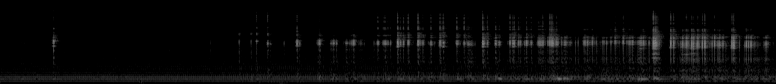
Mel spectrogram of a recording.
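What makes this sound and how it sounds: A stylus with a red handle scratches away the coating of a flat, thin black-coated scratch art foil card with a tiger design, held close up while the other hand rests on the sheet. After a single faint tick and a quiet pause, short, bright, scratchy strokes begin and grow denser and more rapid, with a crisp high rasp throughout.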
